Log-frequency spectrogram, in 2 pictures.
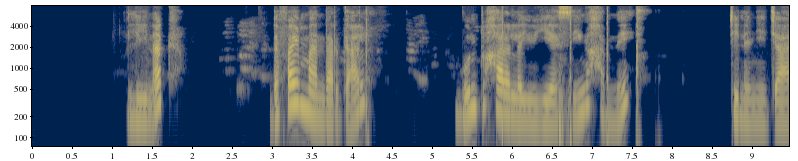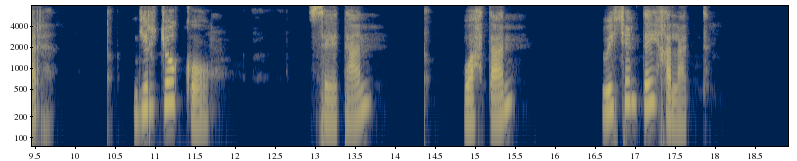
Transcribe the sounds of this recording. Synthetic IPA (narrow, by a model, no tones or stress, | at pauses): liːnɐk | dɐfɐjmɐndɐɾɡa̰l | buntuxɐɾɐlɐjujɛːsjiŋɡɐxɐmnɛ | cinɐɲiɟaːr | ŋɡiɾt͡ʃɔkʰːɔ | sɛtan | wɐxtaːn | wɛt͡ʃːɛntɛjxɐlaːt̚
